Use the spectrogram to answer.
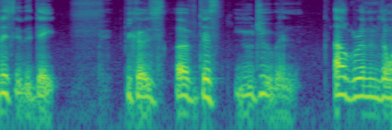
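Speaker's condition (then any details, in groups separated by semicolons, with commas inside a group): Cerebral palsy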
